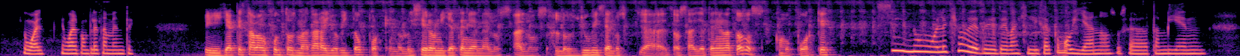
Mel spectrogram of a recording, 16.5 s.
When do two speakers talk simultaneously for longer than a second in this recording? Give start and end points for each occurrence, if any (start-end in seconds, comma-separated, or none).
none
